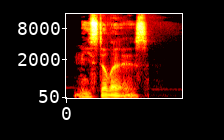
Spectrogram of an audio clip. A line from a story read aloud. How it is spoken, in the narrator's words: I answered back coolly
